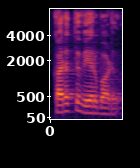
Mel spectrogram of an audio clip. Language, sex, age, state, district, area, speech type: Tamil, male, 30-45, Tamil Nadu, Erode, rural, read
